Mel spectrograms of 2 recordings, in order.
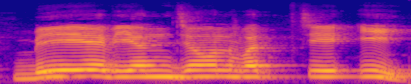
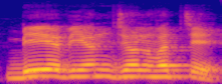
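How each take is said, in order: First: બે વ્યંજન વચ્ચે ઈ slowly, each word stretched; slow, spelled-out repeat of બે વ્યંજન વચ્ચે ઈ; slow rule reminder. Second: Said in the usual way. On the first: Shown as a demonstration. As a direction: draw out બે and વચ્ચે so learners remember. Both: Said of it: "ઈનો ઉચ્ચાર યાદ કરો".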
